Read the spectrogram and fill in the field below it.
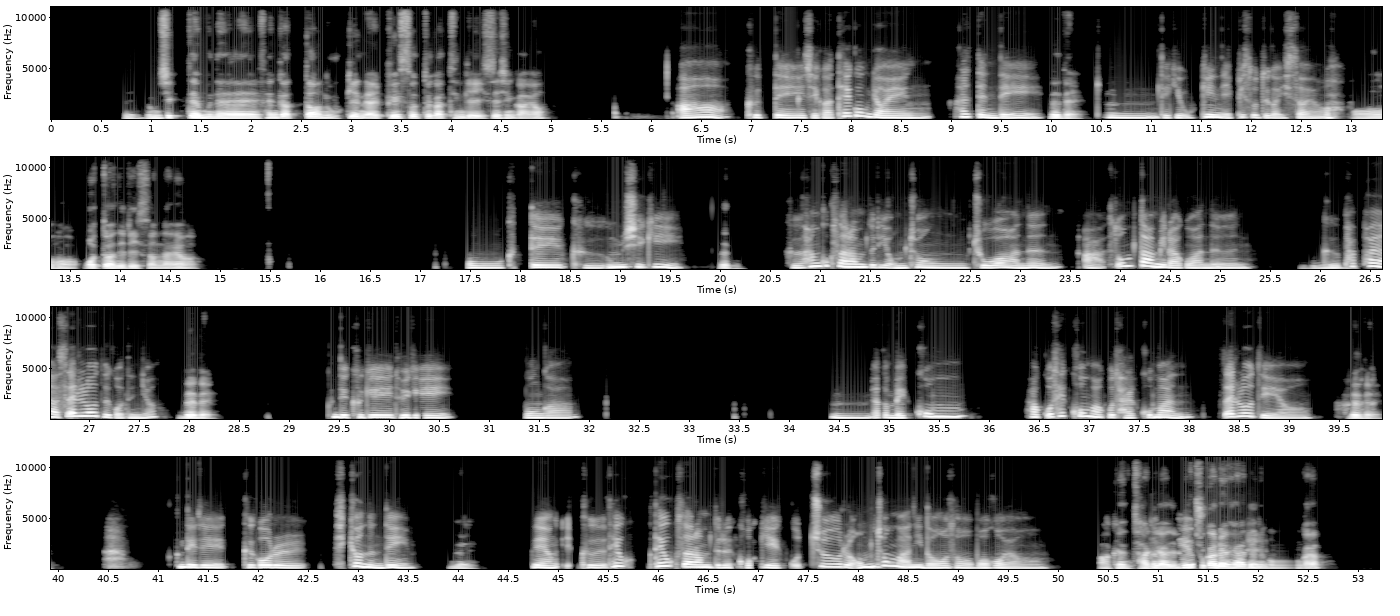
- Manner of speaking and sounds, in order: tapping; other background noise; laugh; laugh
- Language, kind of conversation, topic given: Korean, podcast, 음식 때문에 생긴 웃긴 에피소드가 있나요?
